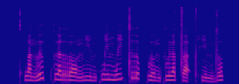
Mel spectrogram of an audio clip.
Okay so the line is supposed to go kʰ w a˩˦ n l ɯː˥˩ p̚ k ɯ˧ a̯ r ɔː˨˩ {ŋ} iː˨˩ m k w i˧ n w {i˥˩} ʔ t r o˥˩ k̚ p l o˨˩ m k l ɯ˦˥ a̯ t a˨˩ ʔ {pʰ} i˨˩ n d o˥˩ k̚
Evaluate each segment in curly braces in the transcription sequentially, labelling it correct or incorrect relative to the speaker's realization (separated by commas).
correct, incorrect, correct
